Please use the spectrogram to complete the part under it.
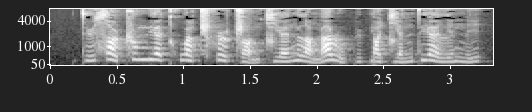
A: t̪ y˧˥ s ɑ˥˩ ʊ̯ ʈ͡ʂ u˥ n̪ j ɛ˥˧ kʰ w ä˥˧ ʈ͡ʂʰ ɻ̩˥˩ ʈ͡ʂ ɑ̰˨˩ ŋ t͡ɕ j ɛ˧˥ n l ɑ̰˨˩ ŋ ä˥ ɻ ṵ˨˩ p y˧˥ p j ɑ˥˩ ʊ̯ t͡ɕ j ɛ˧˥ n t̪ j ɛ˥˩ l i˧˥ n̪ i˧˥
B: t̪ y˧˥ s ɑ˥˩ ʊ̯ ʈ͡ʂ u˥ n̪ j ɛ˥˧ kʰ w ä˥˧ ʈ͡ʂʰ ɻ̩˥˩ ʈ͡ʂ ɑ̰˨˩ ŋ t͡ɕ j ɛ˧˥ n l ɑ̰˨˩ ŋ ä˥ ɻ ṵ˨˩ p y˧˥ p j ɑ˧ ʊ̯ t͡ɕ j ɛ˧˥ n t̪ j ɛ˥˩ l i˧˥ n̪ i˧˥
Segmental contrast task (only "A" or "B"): B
